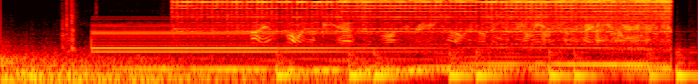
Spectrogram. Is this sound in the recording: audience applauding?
no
